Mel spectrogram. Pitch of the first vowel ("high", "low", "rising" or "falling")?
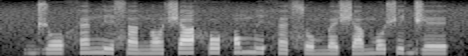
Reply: low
